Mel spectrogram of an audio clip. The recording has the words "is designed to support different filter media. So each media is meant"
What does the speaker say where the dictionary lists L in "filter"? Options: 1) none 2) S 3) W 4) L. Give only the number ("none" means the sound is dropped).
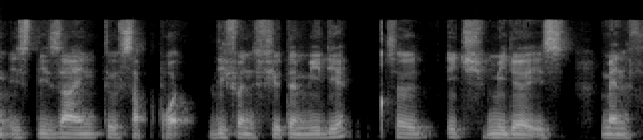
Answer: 1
